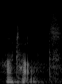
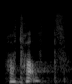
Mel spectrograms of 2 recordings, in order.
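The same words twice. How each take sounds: First: "har talt" whispered, soft and low. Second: Said in the usual way. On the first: Shown as a demonstration. Preacher repeating "har talt" in a reverent whisper. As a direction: breathe "har talt" in a hush. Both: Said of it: "Gud har talt".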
